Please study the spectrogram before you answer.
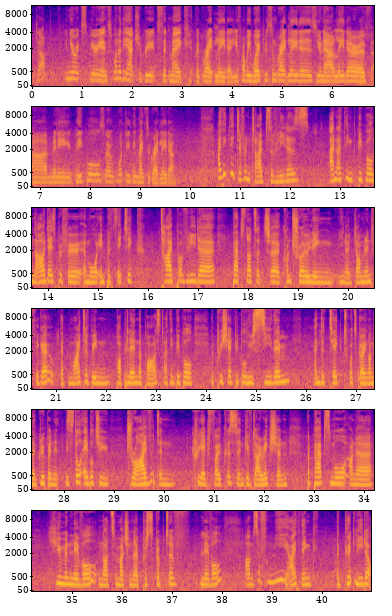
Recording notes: Took the podcast on the road to the INTA Annual Meeting in Singapore. We hosted our podcast studio at the Billtrader Expo Booth.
